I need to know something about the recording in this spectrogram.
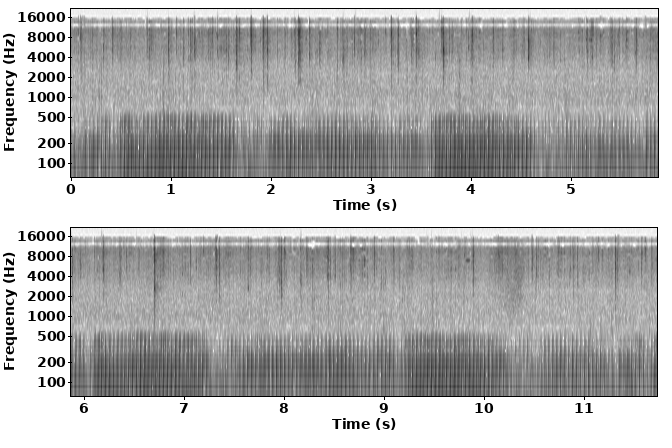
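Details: Drowsy cat slumbering at the fireside, giving a rhythmic deep purr in long swelling phases of one to two seconds, over light snapping and popping from the flickering fire.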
